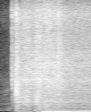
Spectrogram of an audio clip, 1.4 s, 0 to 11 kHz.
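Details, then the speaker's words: Mini Cooper R50 just fitted with an R53 intake manifold: short crank, then it fires straight up and settles into an even low idle; clean start. "Fire straight up. There we go. Sounds good."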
